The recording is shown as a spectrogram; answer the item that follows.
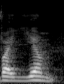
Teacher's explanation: இதுதான் ஐகார குறுக்கம் அப்படின்னு சொல்கிறோம். ஐகாரம் சொல்லோட முதல்ல வரும்போது 1.5 மாத்திரை அளவில் ஒலிக்கும். · இப்படி ஒரு சொல்லோட முதல்லையும் இடையிலையும் இறுதியிலையும் ஐகார குறுக்கம் வரும்போது தனக்குரிய மாத்திரையிலிருந்து கொஞ்சம் குறைந்து ஒலிக்கும்.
